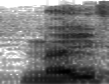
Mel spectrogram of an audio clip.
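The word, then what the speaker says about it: knife: एच नी में के नाइफ में के इस तरह से आप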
